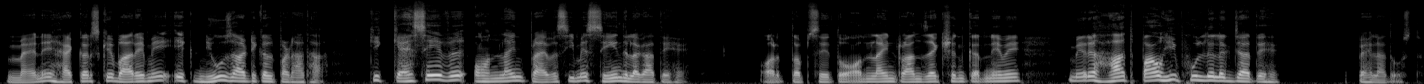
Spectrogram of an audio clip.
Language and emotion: Hindi, fearful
